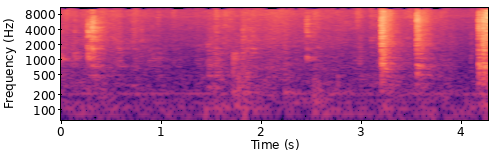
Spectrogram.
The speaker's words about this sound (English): Let's open it. Stuck, can I open the drawer? There you are. Open this drawer. Open this drawer. There's nothing in that drawer, is there?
